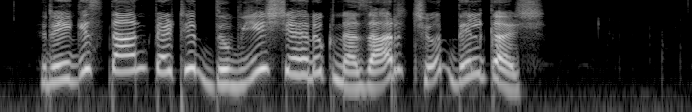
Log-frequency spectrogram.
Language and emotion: Kashmiri, happy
